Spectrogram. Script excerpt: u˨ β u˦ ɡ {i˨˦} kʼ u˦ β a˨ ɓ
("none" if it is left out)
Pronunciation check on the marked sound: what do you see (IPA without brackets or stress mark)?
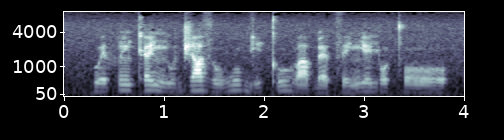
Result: i˨˦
